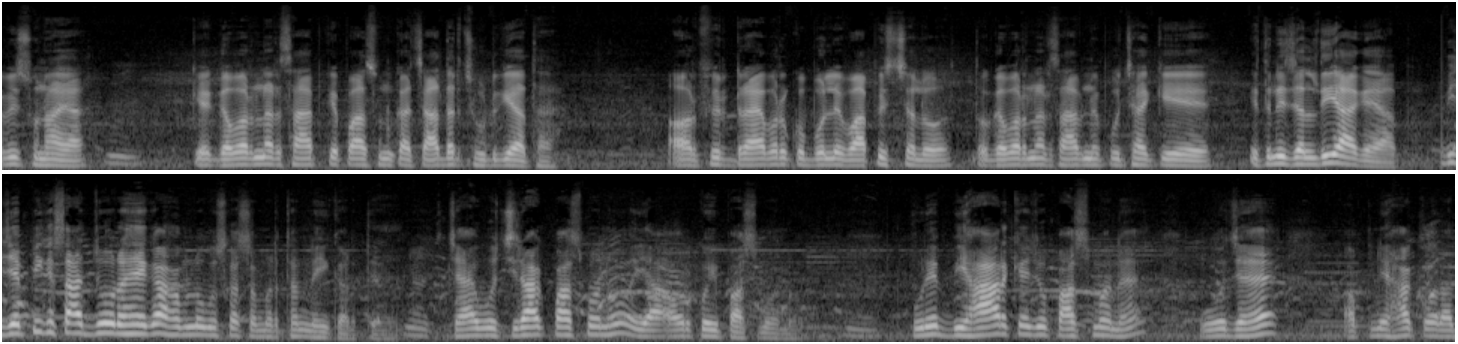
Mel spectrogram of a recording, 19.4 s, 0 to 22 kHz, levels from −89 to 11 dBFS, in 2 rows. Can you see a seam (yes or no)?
yes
